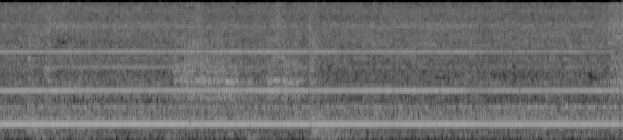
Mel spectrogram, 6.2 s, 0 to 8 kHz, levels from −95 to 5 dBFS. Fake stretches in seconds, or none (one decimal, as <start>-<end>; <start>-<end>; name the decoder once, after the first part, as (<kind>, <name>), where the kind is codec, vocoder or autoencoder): none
